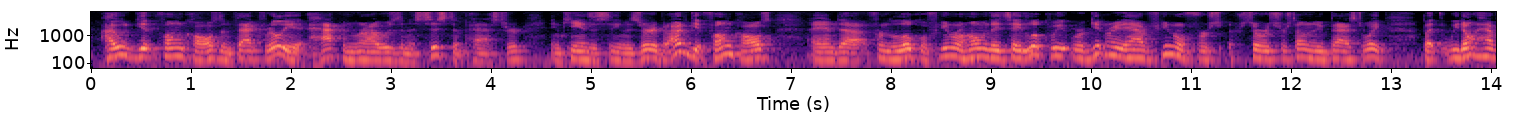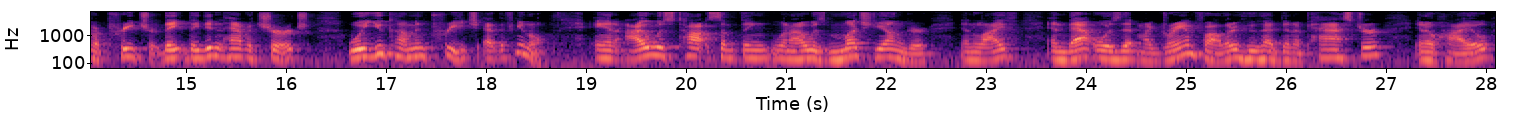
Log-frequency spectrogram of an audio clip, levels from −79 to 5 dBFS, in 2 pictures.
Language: English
